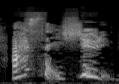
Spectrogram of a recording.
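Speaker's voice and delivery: high, loud angry demand; furious insistence. Acted. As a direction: insist in fury. Mother insists angrily.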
